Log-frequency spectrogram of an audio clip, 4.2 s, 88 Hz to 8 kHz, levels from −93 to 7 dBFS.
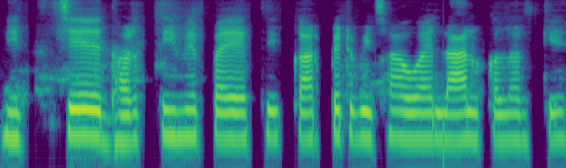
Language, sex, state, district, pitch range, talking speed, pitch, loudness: Hindi, female, Bihar, Muzaffarpur, 195-210 Hz, 170 wpm, 195 Hz, -15 LUFS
